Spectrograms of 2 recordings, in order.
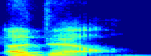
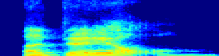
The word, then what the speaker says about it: Adele: the real thing is most of us say Adele Adele oh I was listening to Adele I want to it's not that it's a Dale a Dale she's like it's a it's like a d-a-l-e sound not d-e-l-l a Dale a Dale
